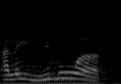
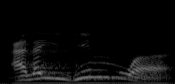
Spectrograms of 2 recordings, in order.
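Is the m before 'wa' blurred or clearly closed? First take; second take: blurred; clearly closed. First: The m is blurred into the following wa. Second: The m is closed clearly before wa. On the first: The speaker calls it wrong. "bukan alaihimwa. Alaihimwa malas" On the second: The speaker calls it right. "Jadi alaihim wa"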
